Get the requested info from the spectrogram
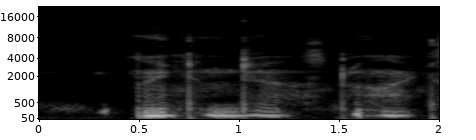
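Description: A man's soft, close-miked whispering voice, breaking into a soft laugh near the end.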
